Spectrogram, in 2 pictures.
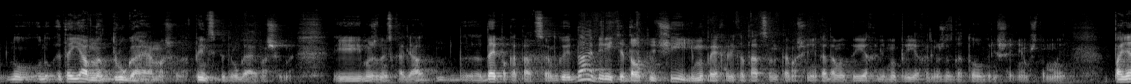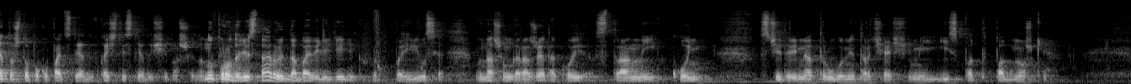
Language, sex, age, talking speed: Russian, male, 40-59, 180 wpm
